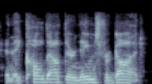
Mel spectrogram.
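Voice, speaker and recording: A man with a medium-pitched voice reads a picture book aloud to children at a normal speed. He is expressive and adds simple explanatory asides as he goes.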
